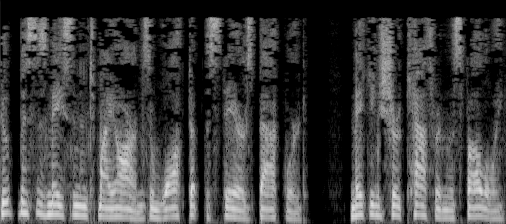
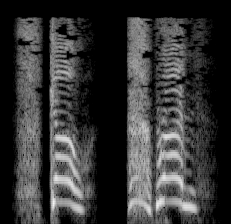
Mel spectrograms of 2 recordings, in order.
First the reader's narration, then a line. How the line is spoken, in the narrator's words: pleaded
